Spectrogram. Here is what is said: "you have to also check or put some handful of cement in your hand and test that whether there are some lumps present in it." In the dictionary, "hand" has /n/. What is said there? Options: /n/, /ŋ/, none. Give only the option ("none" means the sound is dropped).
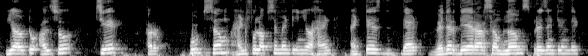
/n/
